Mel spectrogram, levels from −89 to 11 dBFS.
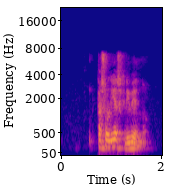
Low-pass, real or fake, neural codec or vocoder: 7.2 kHz; real; none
